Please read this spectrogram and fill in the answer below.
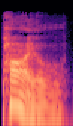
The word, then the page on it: pile: British English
